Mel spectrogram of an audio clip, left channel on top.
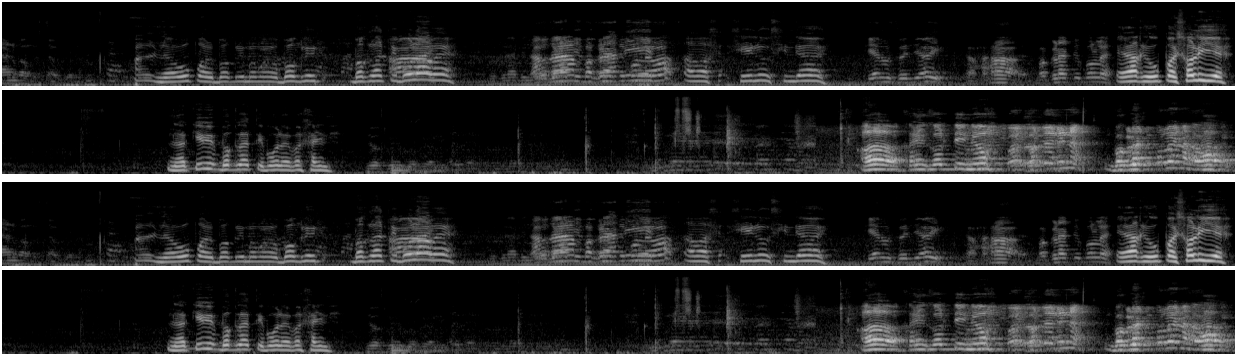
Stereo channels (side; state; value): both; normal; correlation 0.94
